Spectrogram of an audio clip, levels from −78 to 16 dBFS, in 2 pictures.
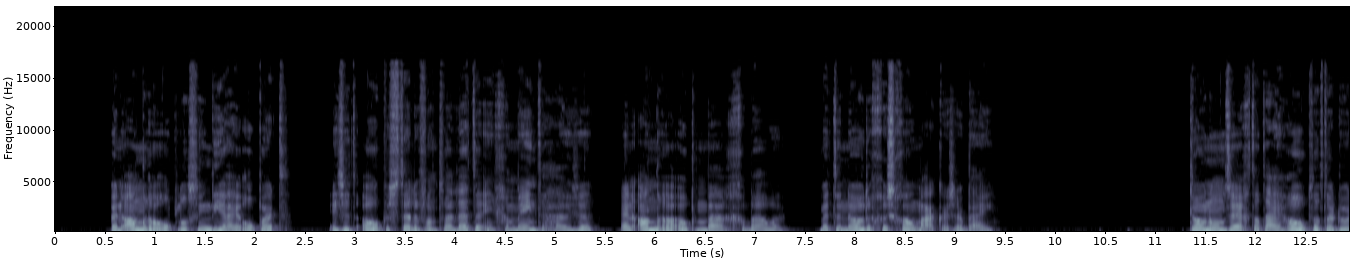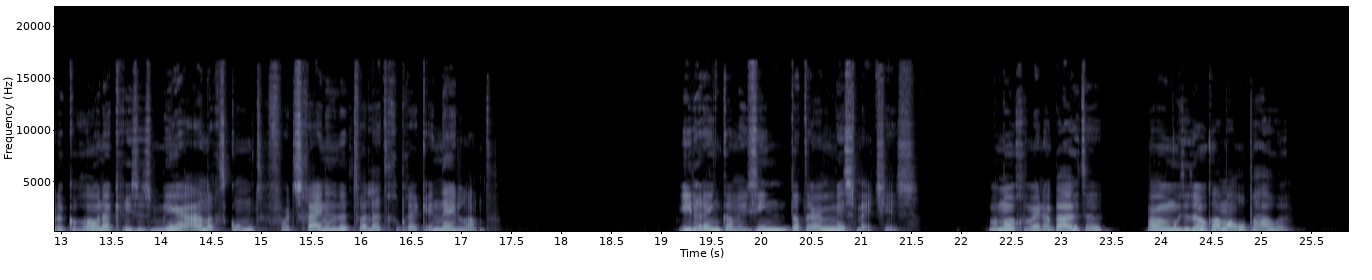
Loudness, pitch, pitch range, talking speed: -27 LUFS, 195 Hz, 175-220 Hz, 145 wpm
